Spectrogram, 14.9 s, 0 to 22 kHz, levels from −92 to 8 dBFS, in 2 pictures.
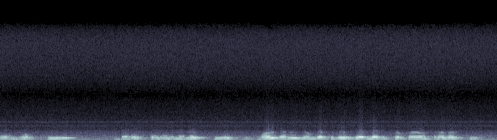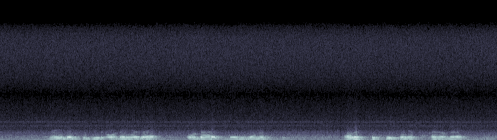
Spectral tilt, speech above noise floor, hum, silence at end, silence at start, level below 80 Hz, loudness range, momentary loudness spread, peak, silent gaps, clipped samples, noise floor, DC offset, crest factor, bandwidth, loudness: -11 dB/octave; 22 dB; none; 0 s; 0 s; -48 dBFS; 6 LU; 16 LU; -2 dBFS; none; under 0.1%; -41 dBFS; under 0.1%; 18 dB; 16.5 kHz; -19 LUFS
